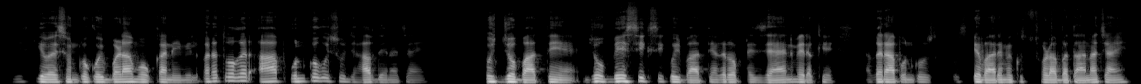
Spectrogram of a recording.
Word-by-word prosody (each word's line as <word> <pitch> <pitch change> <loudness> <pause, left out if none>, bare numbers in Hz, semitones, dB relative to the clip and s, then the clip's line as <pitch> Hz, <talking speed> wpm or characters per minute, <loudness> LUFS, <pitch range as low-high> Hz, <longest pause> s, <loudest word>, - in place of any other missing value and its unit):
जिसकी 125 +1 -4
वज़ह 115 -1 +4
से 120 +2 -2
उनको 115 +1 -1
कोई 115 +1 +2
बड़ा 120 +1 +5
मौका 115 -1 0
नहीं 105 -1 -5
मिल 105 0 -11
पा 130 - -1
रहा 145 - -1
है। - - -2
तो 170 -1 +1
अगर 170 0 -1
आप 135 +2 +2
उनको 135 +4 -1
कोई 155 -2 -5
सुझाव 110 -6 -4
देना 105 -1 -11
चाहें, 100 -1 -21 0.6
कुछ 130 -1 +3
जो 125 -2 +8
बातें 105 +2 +2
हैं, 100 -3 -2
जो 135 +4 +2
बेसिक 140 0 +3
सी 135 - -11
कोई 120 -2 +1
बातें 100 +2 -1
अगर 110 +1 -3
वो 110 - +2
अपने 110 -1 -11
ज़ेहन 105 +1 -1
में 115 - +1
रखें, 105 +2 -8 0.4
अगर 115 +1 +1
आप 110 0 +4
उनको 110 +1 -7
उस 105 - -16 0.2
उसके 120 +1 -2
बारे 100 +1 +3
में 110 0 -1
कुछ 120 +4 -17
थोड़ा 105 -1 +3
बताना 100 +1 +1
चाहें? 110 -1 -3
110 Hz, 240 wpm, -23 LUFS, 105-125 Hz, 0.6 s, जो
